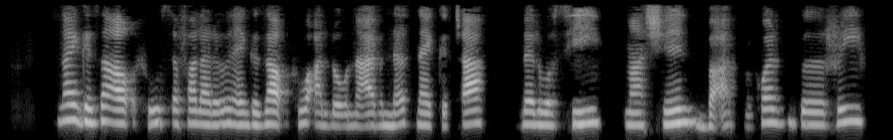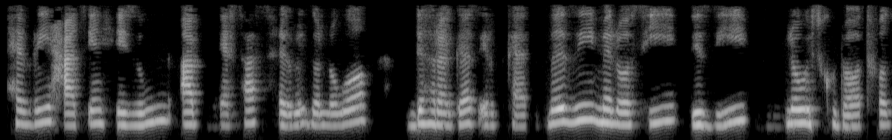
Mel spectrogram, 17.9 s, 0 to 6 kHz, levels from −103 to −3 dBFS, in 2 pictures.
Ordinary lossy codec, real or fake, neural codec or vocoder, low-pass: MP3, 32 kbps; fake; codec, 24 kHz, 0.9 kbps, DualCodec; 5.4 kHz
